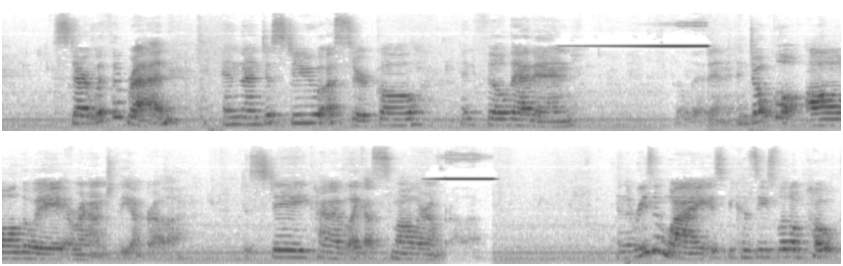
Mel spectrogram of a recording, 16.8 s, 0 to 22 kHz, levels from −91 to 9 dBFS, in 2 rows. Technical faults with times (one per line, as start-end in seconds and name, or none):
5.55-7.09 loudspeaker feedback squeal
12.59-13.37 loudspeaker feedback squeal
